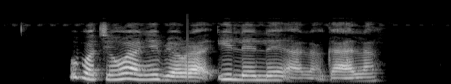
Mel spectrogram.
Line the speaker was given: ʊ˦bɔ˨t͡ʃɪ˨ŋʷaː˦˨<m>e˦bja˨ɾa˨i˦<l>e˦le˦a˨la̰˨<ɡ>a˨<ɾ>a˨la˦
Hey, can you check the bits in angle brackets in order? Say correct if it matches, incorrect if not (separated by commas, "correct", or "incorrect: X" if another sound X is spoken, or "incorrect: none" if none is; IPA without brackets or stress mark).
incorrect: ɲ, correct, correct, incorrect: none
